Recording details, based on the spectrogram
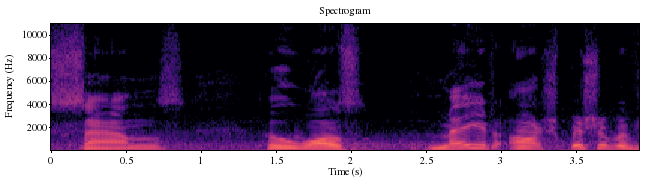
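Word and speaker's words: Sandys: Margaret clithero Edwin sounds sa n dys pronounced sans who was made Archbishop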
